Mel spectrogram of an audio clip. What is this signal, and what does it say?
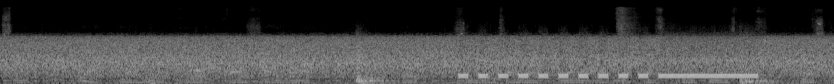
Telephone call progress tone (North American plan), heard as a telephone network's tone, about 350, 440 Hz, 0.1 s on and 0.1 s off, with phone line noise. Stutter dial tone.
